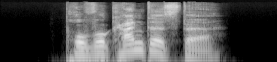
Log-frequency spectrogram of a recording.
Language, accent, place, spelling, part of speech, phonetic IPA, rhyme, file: German, Germany, Berlin, provokanteste, adjective, [pʁovoˈkantəstə], -antəstə, De-provokanteste.ogg
- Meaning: inflection of provokant: 1. strong/mixed nominative/accusative feminine singular superlative degree 2. strong nominative/accusative plural superlative degree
